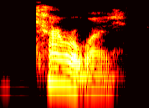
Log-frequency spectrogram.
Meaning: 1. A biennial plant of species Carum carvi, native to Europe and Asia, mainly grown for its seed to be used as a culinary spice 2. The seed-like fruit of the caraway plant
- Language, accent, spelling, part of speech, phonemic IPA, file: English, Southern England, caraway, noun, /ˈkæɹəˌweɪ/, LL-Q1860 (eng)-caraway.wav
